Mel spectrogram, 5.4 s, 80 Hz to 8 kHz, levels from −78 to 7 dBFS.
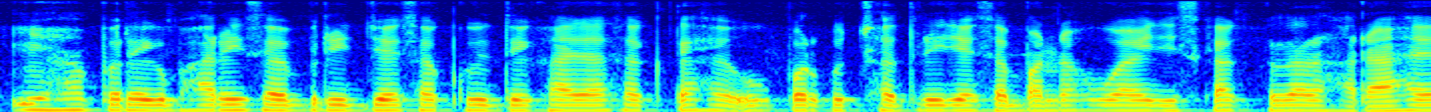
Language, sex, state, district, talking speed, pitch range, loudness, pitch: Magahi, male, Bihar, Gaya, 270 wpm, 135-140 Hz, -19 LUFS, 135 Hz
